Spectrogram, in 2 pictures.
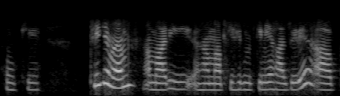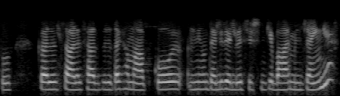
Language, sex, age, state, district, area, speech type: Urdu, female, 18-30, Delhi, East Delhi, urban, conversation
